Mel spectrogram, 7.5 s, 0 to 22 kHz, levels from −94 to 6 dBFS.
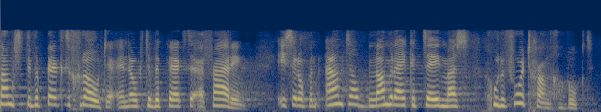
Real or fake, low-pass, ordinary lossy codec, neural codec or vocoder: fake; 7.2 kHz; none; codec, 16 kHz, 1 kbps, X-Codec, HuBERT features, trained on balanced general audio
